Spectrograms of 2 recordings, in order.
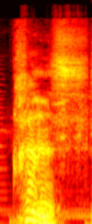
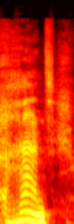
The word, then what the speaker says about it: Reims: He goes, "Nothing of what he goes. It's Reims." Reims. So don't say that. Okay. So he's a native of Reims, which to many people,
